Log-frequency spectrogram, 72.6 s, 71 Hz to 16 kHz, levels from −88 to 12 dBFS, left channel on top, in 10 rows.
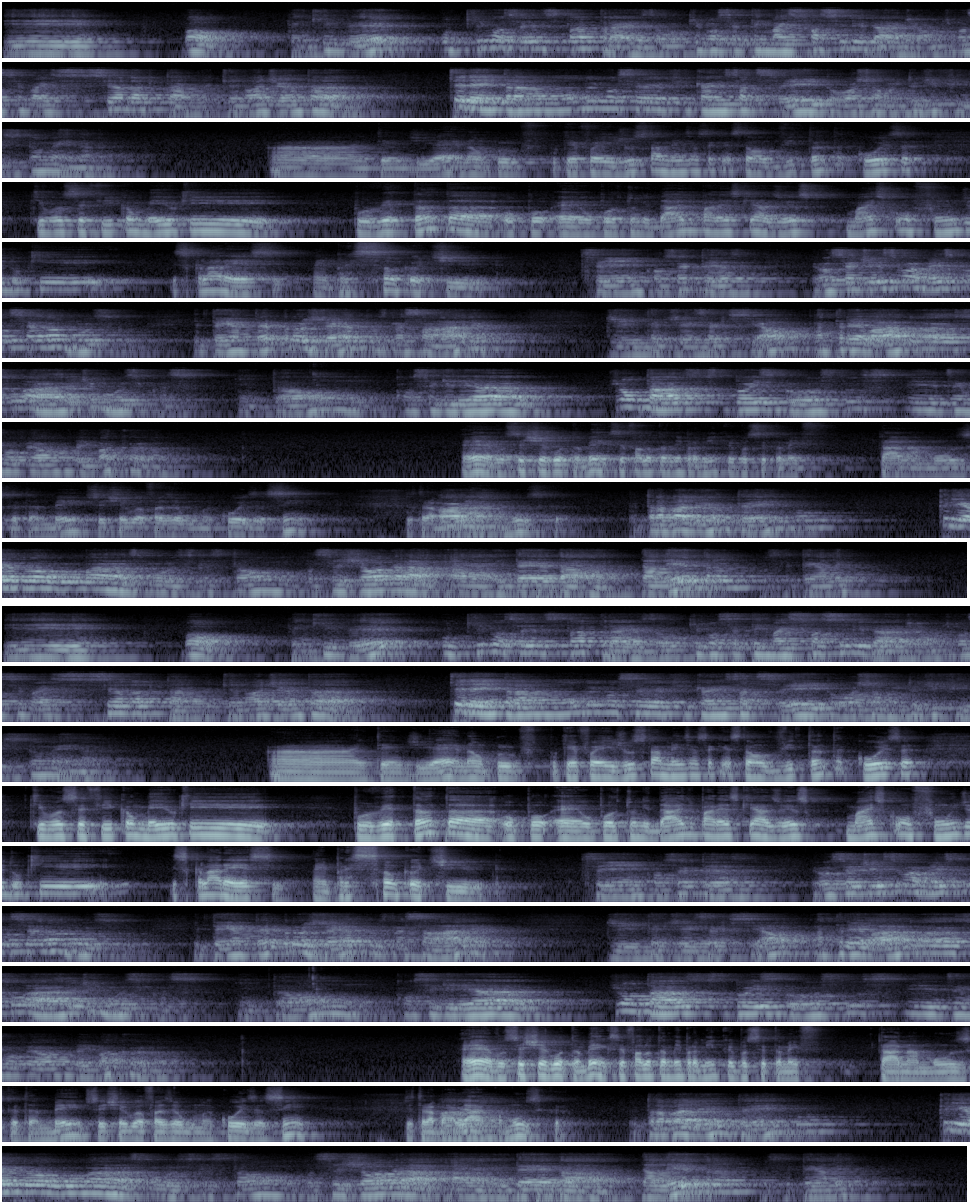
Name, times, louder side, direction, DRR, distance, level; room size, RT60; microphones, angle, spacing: voice 1, 0.0-0.7 1.3-1.6 2.2-2.9 3.3-9.9 10.6-15.2 33.4-34.6 35.1-37.1 37.9-39.9 40.8-45.0 45.3-47.5 48.1-52.0 61.3-61.8 62.9-64.2 65.1-71.6, left 1 dB, 65° left, -3 dB, 3.4 m, -31 dB
voice 2, 16.5-23.8 24.4-27.9 28.1-30.0 30.3-32.7 54.3-56.9 57.4-60.4 61.1-62.3, right 7 dB, 80° right, 9 dB, 0.3 m, -26 dB
14.0 x 9.7 x 2.6 m, 1.1 s
head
